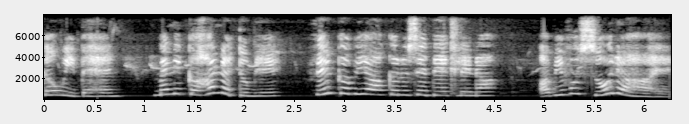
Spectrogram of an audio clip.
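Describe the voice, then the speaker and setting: A woman's cartoonish character voice, extremely high-pitched, with lively intonation, very even loudness and a fairly slow pace. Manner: earnest, slightly anxious.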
